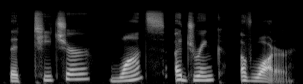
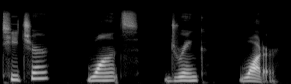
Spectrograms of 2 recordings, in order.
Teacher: And this is what happens to all those other little words, the unstressed ones. Words like 'the', a, and of. They just get compressed. They get weakened, almost swallowed. Native speakers kind of rush through them to get to the next important beat.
